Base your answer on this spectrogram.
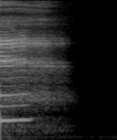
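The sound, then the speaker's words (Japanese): A single long exhale during a guided deep-breathing exercise, a soft breathy rush that is loudest at the start and fades to silence in under a second. “吐いて、深呼吸をしながら一緒に頭の中で数を数えましょう。”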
